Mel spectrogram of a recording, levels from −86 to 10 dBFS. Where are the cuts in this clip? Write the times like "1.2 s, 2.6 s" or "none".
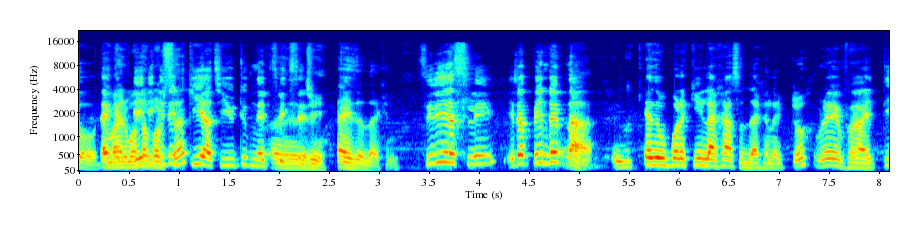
2.5 s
